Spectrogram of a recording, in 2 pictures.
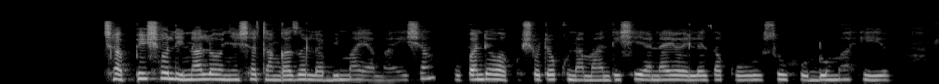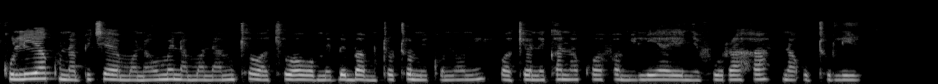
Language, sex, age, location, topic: Swahili, female, 18-24, Kisumu, finance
